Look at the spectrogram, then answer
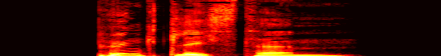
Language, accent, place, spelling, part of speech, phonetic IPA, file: German, Germany, Berlin, pünktlichstem, adjective, [ˈpʏŋktlɪçstəm], De-pünktlichstem.ogg
- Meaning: strong dative masculine/neuter singular superlative degree of pünktlich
